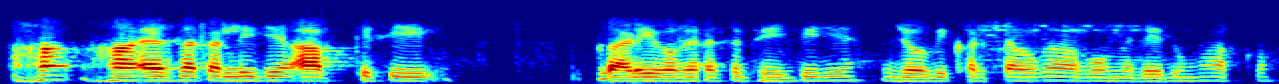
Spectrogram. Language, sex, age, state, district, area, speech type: Urdu, male, 18-30, Delhi, Central Delhi, urban, conversation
